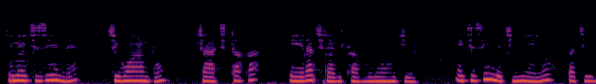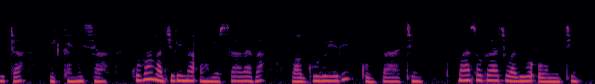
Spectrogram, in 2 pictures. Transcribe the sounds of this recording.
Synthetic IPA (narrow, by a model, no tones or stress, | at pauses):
cinoe̞ciziːmbe̞ | ciwaːɱvu | caci̥taka | e̞ɾaciɾaβikʰaβuluːɲɟi | e̞ciziːmbe̞cineːno̞ | βaciːta | e̞kːaɲisa | kuβaːŋɡacilinaʔo̞musalaβa | waɡulwe̞ːɾikubːaːtʰi | maːso̞ɡaːco̞waliwo̞ʔomutʰi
